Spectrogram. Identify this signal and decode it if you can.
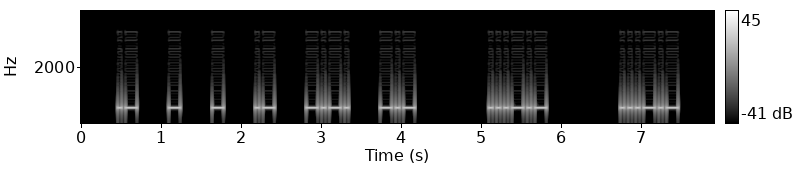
Morse code, heard as a keyed tone, about 25 wpm, spaced as for 15 wpm, 550 Hz. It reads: ATTACK <SK> <SK>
